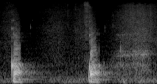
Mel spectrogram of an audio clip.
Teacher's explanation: the qaf again, which is right from the back of the tongue, going up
